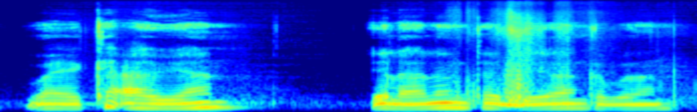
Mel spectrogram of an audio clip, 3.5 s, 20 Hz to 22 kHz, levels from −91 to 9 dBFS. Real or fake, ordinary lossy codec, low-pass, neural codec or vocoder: real; none; none; none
